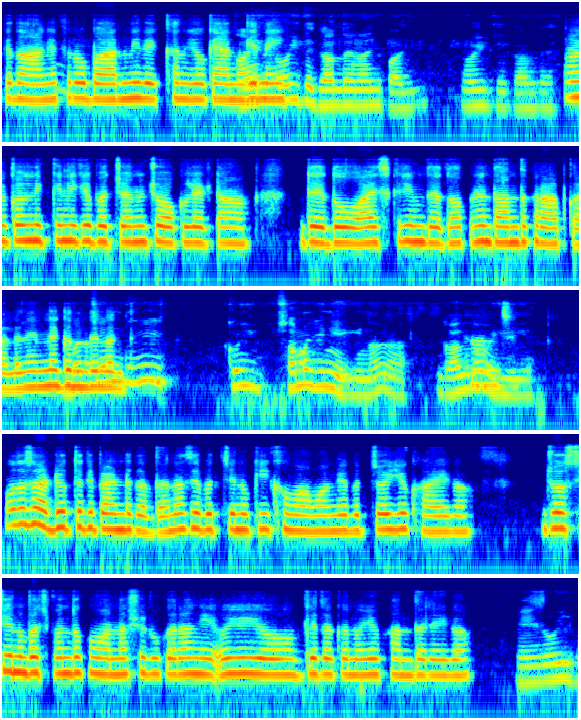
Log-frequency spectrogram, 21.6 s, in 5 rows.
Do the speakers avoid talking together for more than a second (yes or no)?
yes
